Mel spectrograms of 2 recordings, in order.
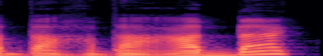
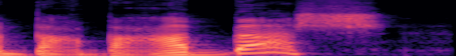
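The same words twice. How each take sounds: First: "Bach" prononcé "bache", ch chuintant; mauvaise prononciation. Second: "Bach" prononcé "bak", k dur final; bonne prononciation. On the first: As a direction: dites "Barbara Bach" à la française avec ch. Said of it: "on dit pas". ("Bach" en ch doux) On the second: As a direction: dites "Barbara Bach" avec un k à la fin. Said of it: "on dit bien". ("Bach" en k net, pas de ch) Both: Shown as a demonstration.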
